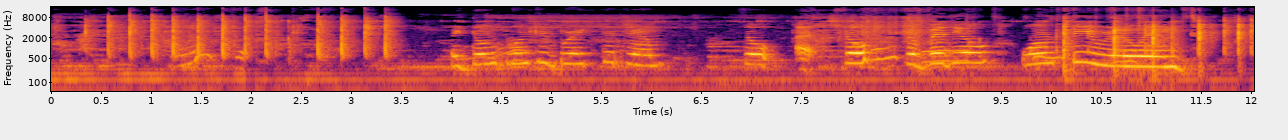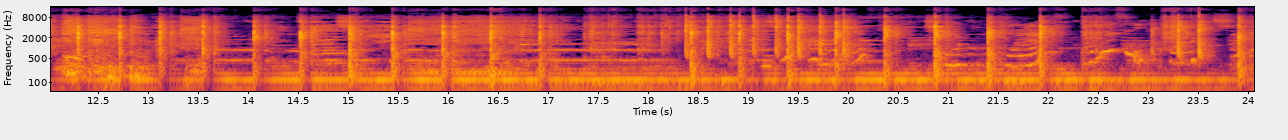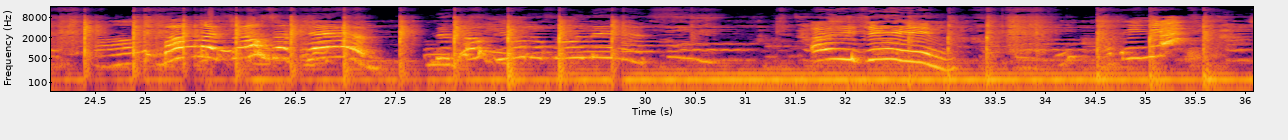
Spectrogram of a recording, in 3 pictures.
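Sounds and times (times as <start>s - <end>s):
child's sing-song voice: 0.0s - 12.0s, 13.0s - 36.0s.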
